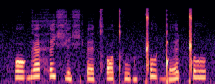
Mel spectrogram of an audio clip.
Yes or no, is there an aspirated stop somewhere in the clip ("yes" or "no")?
yes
